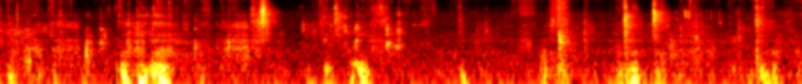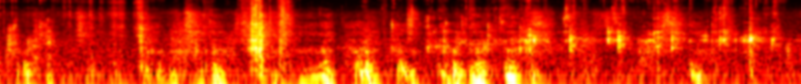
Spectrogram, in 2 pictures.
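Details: Long stretch of a dog called Max chewing up a baseball hide. Scattered wet clicks, soft thuds and occasional sharper tearing bites repeat irregularly at a fairly low level.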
